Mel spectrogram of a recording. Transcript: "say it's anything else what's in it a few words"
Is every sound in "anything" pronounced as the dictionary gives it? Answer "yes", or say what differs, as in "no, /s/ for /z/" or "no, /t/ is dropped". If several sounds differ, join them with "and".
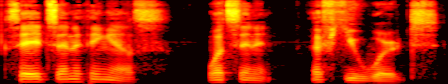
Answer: yes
